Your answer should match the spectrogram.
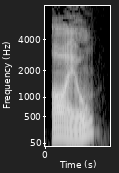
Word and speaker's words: isle: Five words with hidden S words, silent S words. Isle.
